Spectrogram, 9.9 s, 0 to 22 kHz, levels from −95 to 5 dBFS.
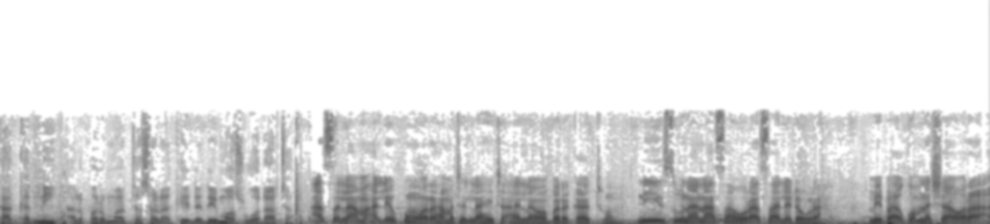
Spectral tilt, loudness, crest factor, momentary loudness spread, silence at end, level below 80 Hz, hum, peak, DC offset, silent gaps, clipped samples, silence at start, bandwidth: -6 dB/octave; -24 LUFS; 18 dB; 9 LU; 0 s; -34 dBFS; none; -4 dBFS; under 0.1%; none; under 0.1%; 0 s; 11.5 kHz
